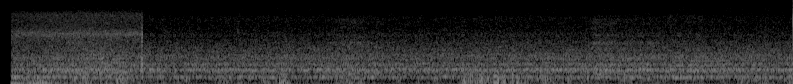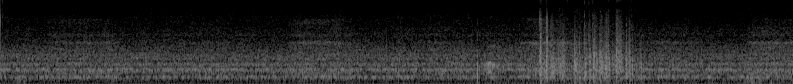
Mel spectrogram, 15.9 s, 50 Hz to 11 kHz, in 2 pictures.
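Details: Bees buzzing around raspberries on 24 December 2017 at 13:00, 10°C with a light breeze; a steady low droning hum fills the clip, with brief louder rustles near the end.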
